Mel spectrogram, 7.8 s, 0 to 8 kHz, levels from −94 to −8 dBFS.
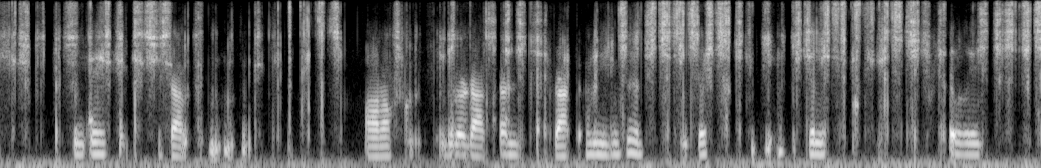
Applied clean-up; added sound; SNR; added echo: neural diffusion model UNIVERSE++.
